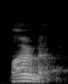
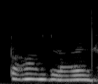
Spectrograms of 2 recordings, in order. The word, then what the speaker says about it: parlor: And which one is stressed? Parlor. First one. First one. First one. Yes. First one seems to be stressed, and there is a pa sound in the initial position of the stressed syllable. Yes, sir. So that one is going to be aspirated. Parlor.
